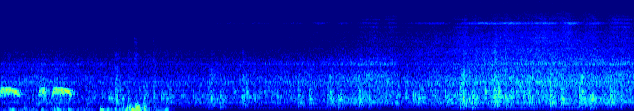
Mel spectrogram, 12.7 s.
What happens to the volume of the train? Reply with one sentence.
The loudness of the train goes up.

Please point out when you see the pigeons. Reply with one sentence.
You can hear the pigeons from 0.0 to 3.4 s.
